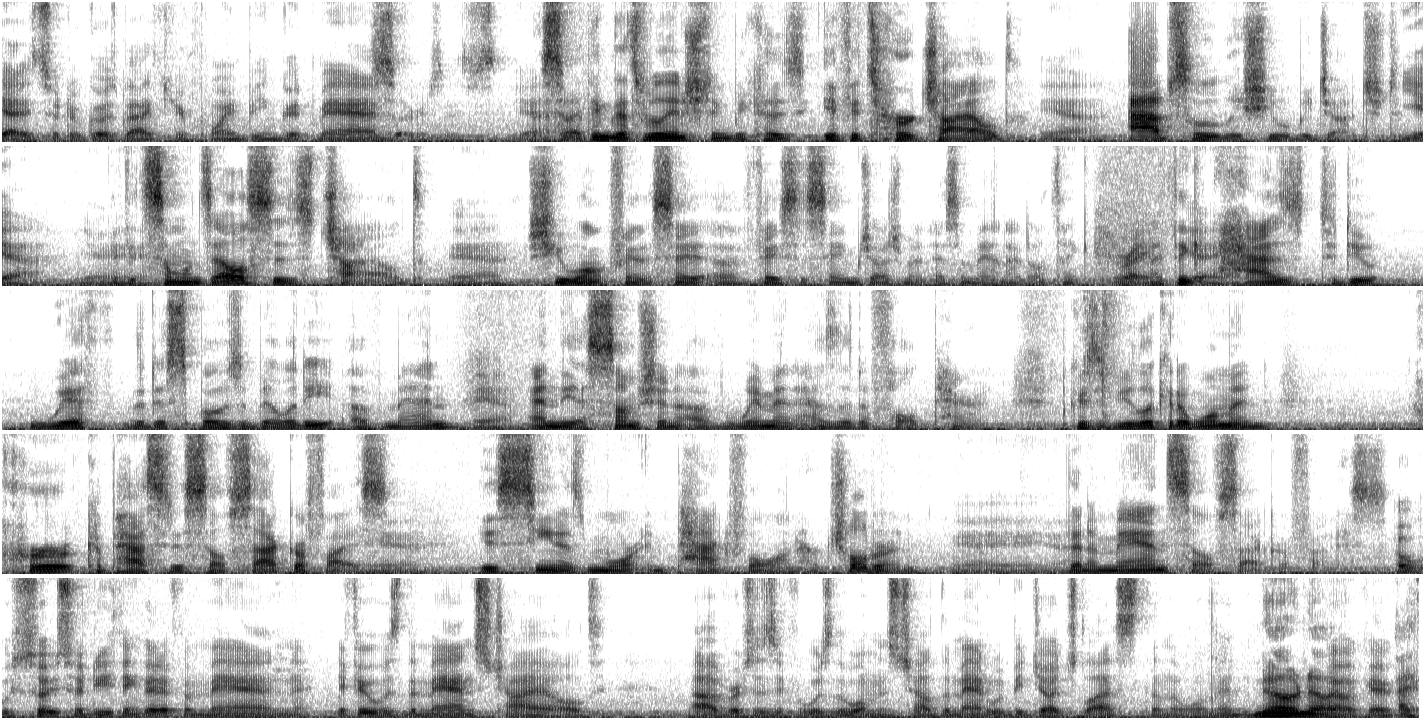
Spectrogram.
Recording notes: Today's episode was filmed at the ARC Conference in London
